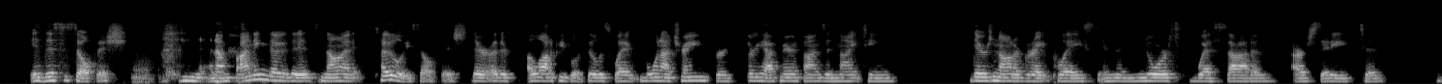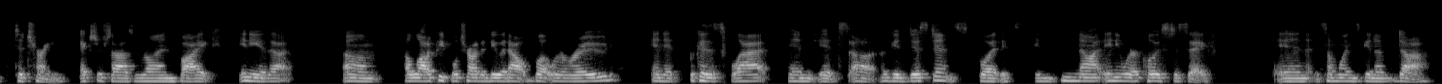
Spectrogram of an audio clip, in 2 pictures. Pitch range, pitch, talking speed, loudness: 145-160 Hz, 155 Hz, 185 wpm, -24 LUFS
